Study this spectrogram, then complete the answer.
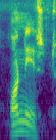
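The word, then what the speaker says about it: honest: এনই এসটি অর্থাৎ সৎ অনেস্ট সৎ কেন হনেস্ট বল এই আছে তো না এখানে হনেস্ট বলা যাবে না হনেস্টটা এখানে এইচটা হচ্ছে সাইলেন্ট লেটার সো এর উচ্চারণ হবে অনেস্ট সেম এয়ার মানে উত্তরাধিকারী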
